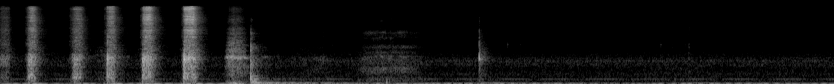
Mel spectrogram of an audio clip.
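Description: Aerosol freeze spray hissing out in about six short, sharp bursts over the first couple of seconds, then one softer hiss and a click. The logic board is being frosted over so that a shorted capacitor shows itself by melting the frost.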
